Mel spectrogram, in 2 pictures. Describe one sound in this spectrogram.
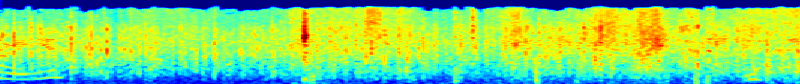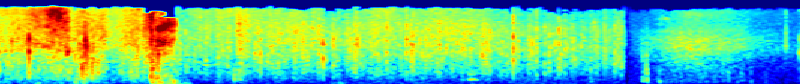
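Wind blows and buffets against the microphone outdoors.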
